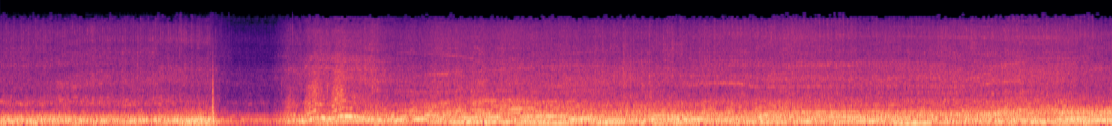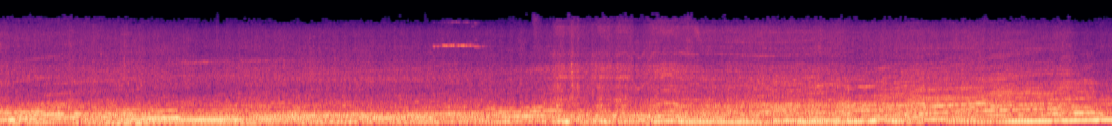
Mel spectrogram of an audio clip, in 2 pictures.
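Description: Several motorcycle engines idling. After a brief drop in level, a string of motorcycles accelerate away one after another, each engine rising in pitch through the gears.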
